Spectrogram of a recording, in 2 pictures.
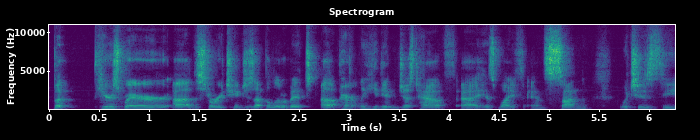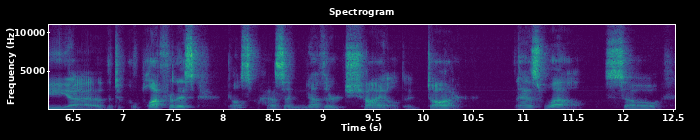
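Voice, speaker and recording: A man with a mid-pitched, creaky voice hosts a review in a casual, informal style. He talks conversationally, as if chatting to regular viewers, with a noticeable gravelly fry in his delivery. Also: fairly bright tone. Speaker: host of a video game movie review show. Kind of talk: casual review talk with story recap.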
